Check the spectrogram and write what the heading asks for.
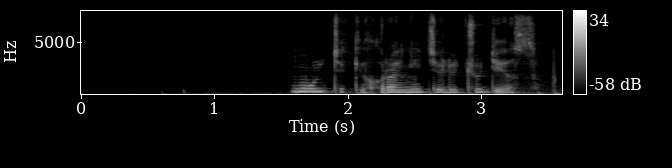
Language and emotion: Russian, sad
